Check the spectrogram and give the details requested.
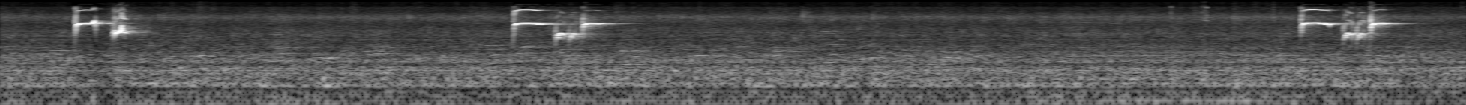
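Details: Cinereous tit singing loudly in a lure recording meant to prompt other birds to sing: three short bursts of very high, sharp whistled notes with quick downward-sweeping chirps, spaced about three to four seconds apart over steady low background hiss.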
